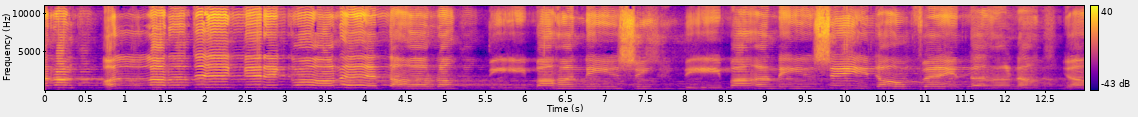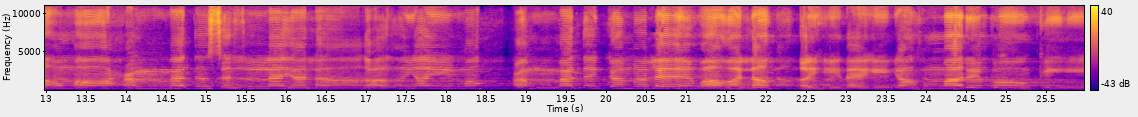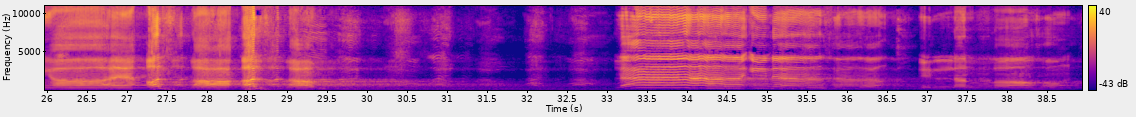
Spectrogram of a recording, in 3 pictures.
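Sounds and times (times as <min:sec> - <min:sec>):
man chanting melodically: 0:00.0 - 0:38.9.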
